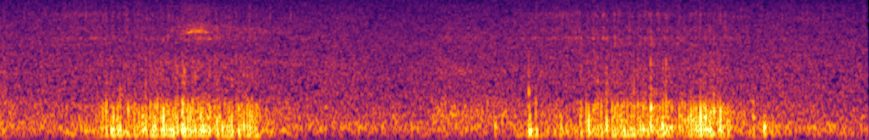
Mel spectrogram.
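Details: English Bulldog snoring while asleep: two soft, rough, rumbling breaths over about four seconds, with a rattling snore on each breath.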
